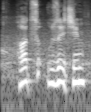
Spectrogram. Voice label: Homshetsi i dont want to eat

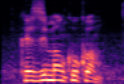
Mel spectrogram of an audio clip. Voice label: Homshetsi i am looking for you

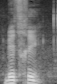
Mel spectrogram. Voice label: Homshetsi alder

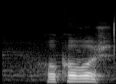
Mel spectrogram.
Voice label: Homshetsi alive

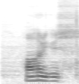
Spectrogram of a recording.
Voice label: Homshetsi november

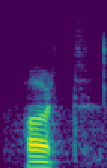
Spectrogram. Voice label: Homshetsi to the field

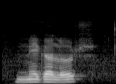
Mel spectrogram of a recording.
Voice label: Homshetsi other day yesterday

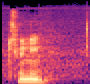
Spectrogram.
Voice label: Homshetsi they dont have

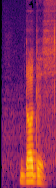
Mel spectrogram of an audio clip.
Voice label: Homshetsi my father

